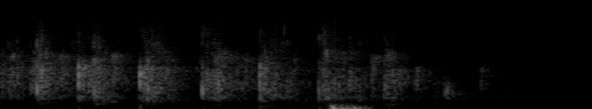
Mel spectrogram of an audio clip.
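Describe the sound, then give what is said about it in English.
A round of applause from a small group for Bespoke TV and its partnership with Success in Your City: a steady patter of many hands clapping that thins out and fades to quiet within a few seconds, with no one talking. “So let's give a round of applause for Bespoke and the partnership with Success in Your City.”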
